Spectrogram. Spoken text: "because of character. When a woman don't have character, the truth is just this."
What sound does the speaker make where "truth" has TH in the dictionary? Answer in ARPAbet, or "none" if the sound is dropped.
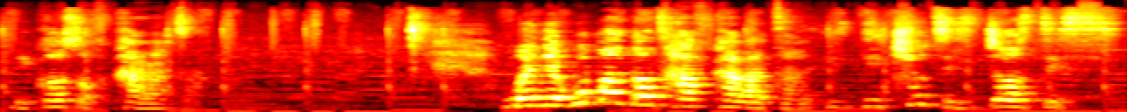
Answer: T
